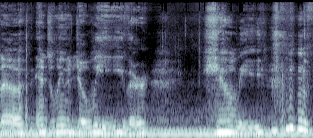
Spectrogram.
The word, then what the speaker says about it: Jolie: Jolie, pronounce it correctly.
